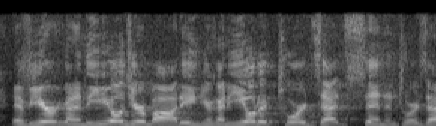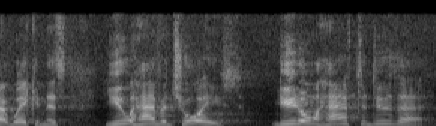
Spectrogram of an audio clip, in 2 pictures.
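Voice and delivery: loud, urgent pulpit exhortation; forceful preaching. Acted. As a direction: preach it hard, punching key words.

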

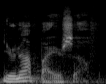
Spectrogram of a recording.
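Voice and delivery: low, very soft, with spaced phrases; the Lord reassuring. Retold or imitated. The Lord answering one who feels alone, quietly reassuring. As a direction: comfort quietly, letting each phrase settle. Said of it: "the Lord just says".

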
